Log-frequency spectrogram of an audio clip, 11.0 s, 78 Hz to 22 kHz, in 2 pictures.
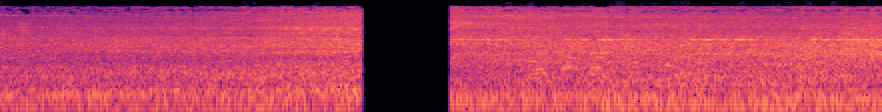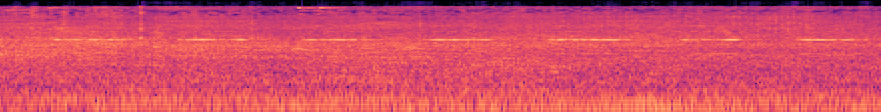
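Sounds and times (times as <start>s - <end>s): street traffic rumbling: 0.0s - 11.0s
high electronic beeps: 2.8s - 11.0s.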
